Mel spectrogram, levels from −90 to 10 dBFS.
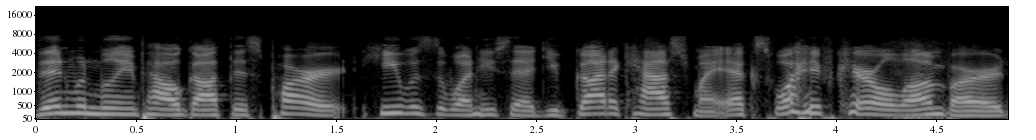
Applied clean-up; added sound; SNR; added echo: none; none; none; none.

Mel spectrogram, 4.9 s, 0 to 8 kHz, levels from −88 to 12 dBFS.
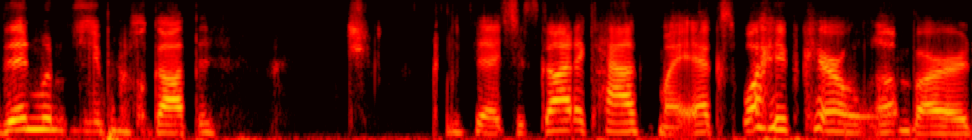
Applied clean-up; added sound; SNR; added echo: neural diffusion model UNIVERSE++.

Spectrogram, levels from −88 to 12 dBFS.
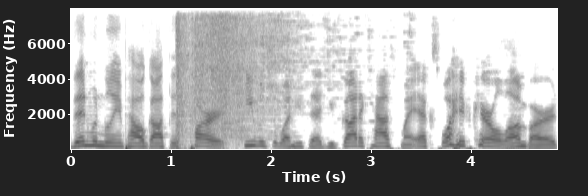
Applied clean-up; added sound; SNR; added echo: classical method Wiener filter.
